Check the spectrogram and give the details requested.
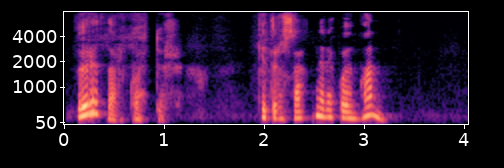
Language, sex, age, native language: Icelandic, female, 50-59, Icelandic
